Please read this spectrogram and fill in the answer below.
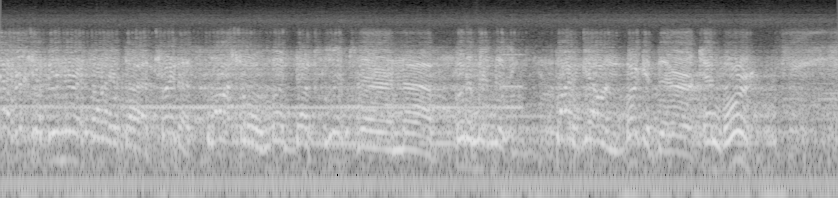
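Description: Distant stations talking over an AM CB radio receiver, voices garbled and overlapping under static, with a steady whistle tone that stops about five seconds in and a low hum underneath.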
